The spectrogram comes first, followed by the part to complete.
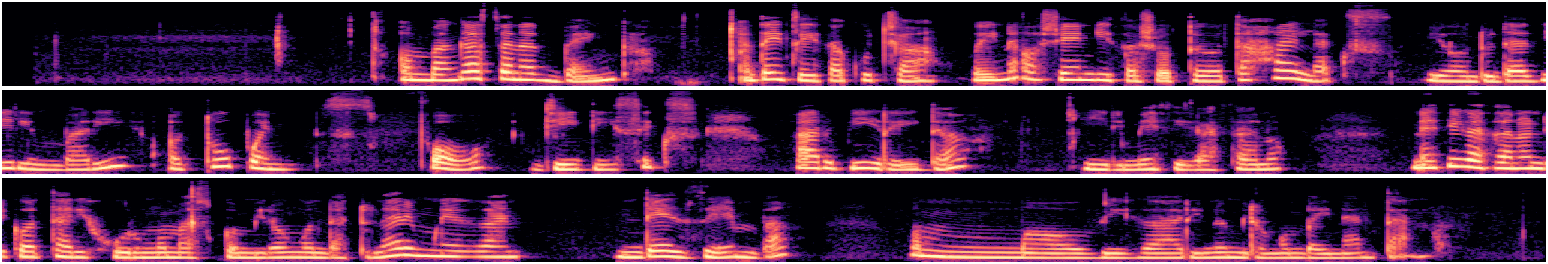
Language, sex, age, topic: Oshiwambo, female, 18-24, finance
